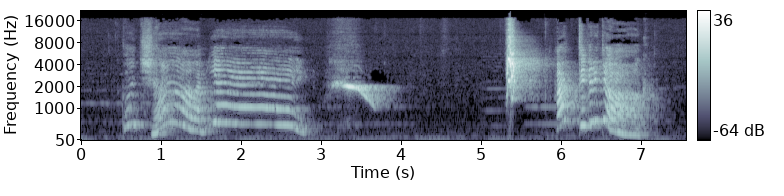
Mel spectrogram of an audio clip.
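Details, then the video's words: A female Quaker (monk) parakeet chatters indoors while building a nest and saying favourite phrases: a long warbling, speech-like phrase, a brief whistle, then a sharp squawk and more rising-and-falling chatter. "Jojo the Quaker Parrot"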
